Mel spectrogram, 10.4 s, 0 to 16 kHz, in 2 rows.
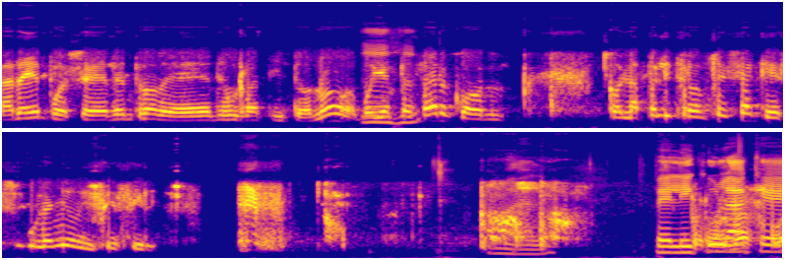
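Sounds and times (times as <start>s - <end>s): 
speech: 0.0s - 7.1s, 8.4s - 10.3s
person clearing throat: 6.8s - 7.6s, 8.4s - 9.2s.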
